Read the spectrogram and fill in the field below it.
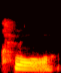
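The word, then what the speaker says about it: Clauw: Central Sensitization by Daniel Klaw. And do note his surname. I'll put the link in the chat. But his surname is spelt Claw.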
